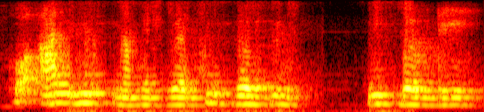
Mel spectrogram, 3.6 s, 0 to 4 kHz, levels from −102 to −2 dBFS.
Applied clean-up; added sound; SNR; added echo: neural separator model SepFormer DNS4.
